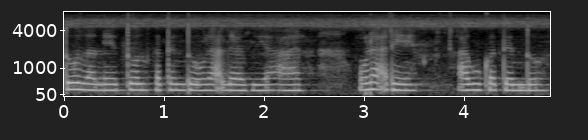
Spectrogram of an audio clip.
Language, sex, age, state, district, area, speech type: Santali, female, 18-30, Jharkhand, Seraikela Kharsawan, rural, spontaneous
